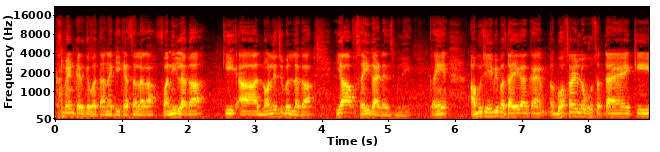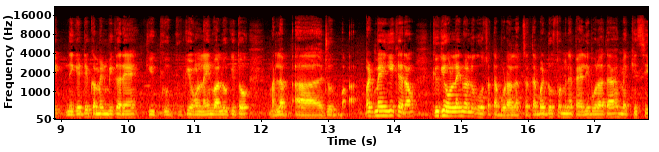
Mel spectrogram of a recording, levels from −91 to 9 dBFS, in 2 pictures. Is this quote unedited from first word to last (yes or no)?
yes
